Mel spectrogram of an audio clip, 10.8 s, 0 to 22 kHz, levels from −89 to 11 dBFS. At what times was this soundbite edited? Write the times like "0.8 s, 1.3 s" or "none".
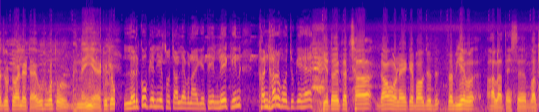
2.3 s, 6.3 s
